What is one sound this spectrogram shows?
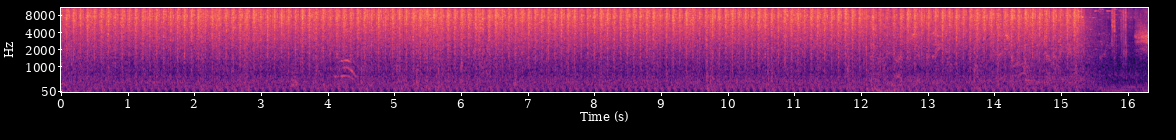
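Rapid gunfire rattles steadily.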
